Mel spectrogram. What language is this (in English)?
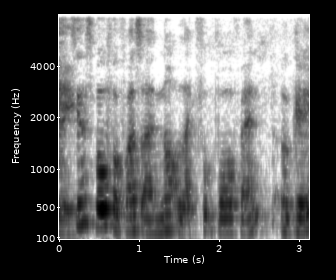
English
